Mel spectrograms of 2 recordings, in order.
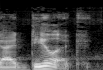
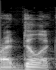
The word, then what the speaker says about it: idyllic: Like, their marriage should be idyllic, or idyllic, as that's how you pronounce it.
